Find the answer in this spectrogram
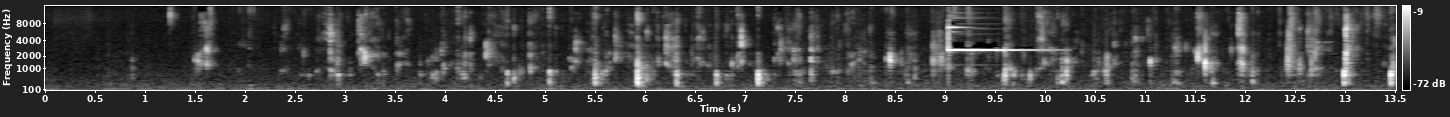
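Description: A spaniel-mix dog chewing a piece of cooked zucchini, a dense run of quick clicks from her mouth. About nine seconds in a single short high ding sounds, louder than the chewing.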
